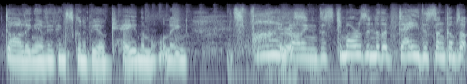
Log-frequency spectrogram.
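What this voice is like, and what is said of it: British accent imitating Kate Beckinsale. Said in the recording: “Kate Beckinsale ... with her British accent.”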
